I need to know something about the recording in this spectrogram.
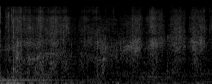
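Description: Faint crinkling of a card booster box and its wrapping being handled and set down, strongest in the first second and fading, over a low steady electrical hum.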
